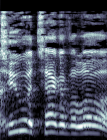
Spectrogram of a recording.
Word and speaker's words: Tua Tagovailoa: Tua Tagovailoa, I believe I said that right.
